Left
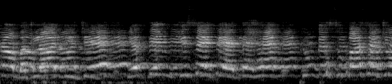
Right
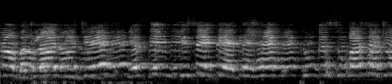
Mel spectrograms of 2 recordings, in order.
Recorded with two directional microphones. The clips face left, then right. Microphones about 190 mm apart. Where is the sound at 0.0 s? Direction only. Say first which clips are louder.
Right 1 dB; 20° left (ahead or behind).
